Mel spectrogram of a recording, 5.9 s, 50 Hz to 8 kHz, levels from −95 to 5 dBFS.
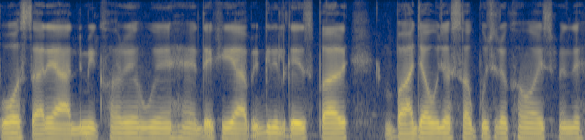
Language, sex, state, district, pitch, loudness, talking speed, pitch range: Hindi, male, Bihar, West Champaran, 105 Hz, -17 LUFS, 215 wpm, 105-110 Hz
